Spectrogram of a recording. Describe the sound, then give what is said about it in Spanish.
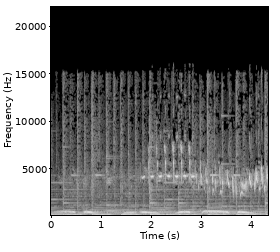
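Songs of city birds in Buenos Aires: chirps and tweets with dove-like cooing over a steady, repeating low backing that runs throughout. “¿Podrías reconocer los cantos de las aves de la ciudad?”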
